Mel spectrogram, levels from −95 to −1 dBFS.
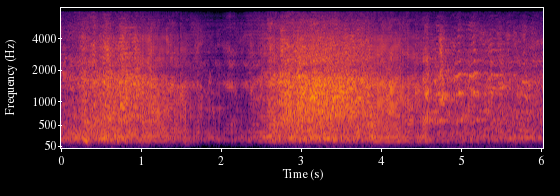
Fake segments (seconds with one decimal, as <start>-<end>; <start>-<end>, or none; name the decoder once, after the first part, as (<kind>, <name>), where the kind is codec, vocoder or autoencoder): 1.0-2.7 (vocoder, HiFi-GAN); 3.9-4.6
